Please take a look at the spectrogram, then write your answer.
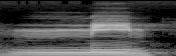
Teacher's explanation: آپ کے ہونٹ کمپلیٹ طور پہ بند ہوں گے اور باہر والے جو خشک حصے ہیں وہاں سے آپ کو یہ میم کی آواز آئے گی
